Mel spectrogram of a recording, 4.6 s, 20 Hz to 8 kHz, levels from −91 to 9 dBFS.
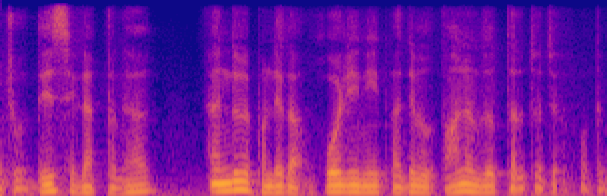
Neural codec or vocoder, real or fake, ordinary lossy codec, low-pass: codec, 16 kHz, 0.5 kbps, FunCodec, trained on Chinese and English, 25 frames a second; fake; none; 7.2 kHz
